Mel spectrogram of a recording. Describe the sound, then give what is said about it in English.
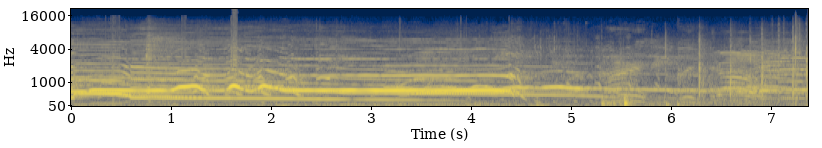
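Several people outdoors on a neighborhood avenue howl like wolves, with long overlapping cries wavering up and down in pitch. The howls are loud at first and thin out after about four seconds. “Howling requires a little bit of courage to get outside of yourself and not be embarrassed about somebody seeing you do that.”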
